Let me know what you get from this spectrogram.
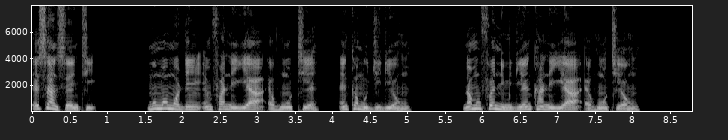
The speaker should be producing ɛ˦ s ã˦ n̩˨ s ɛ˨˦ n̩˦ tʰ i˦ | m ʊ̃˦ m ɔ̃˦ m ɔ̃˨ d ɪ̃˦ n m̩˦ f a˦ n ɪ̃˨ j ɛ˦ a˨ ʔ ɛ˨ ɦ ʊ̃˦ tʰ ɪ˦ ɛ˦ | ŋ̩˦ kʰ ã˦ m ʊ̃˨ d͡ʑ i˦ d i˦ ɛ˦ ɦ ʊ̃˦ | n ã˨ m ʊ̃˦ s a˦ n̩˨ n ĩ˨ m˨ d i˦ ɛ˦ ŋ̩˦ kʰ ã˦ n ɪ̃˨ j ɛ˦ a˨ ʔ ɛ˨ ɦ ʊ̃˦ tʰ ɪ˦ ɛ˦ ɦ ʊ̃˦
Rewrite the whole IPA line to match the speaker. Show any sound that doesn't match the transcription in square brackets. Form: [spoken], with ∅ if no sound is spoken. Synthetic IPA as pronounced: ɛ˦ s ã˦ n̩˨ s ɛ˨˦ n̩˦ tʰ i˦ | m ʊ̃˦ m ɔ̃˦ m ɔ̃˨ d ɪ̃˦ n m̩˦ f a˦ n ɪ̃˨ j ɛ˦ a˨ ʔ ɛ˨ ɦ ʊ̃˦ tʰ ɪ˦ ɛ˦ | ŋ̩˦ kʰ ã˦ m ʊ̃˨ d͡ʑ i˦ d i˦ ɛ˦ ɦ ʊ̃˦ | n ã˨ m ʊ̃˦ [f] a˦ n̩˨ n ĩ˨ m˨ d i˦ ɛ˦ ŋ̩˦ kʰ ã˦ n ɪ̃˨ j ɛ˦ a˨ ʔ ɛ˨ ɦ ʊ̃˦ tʰ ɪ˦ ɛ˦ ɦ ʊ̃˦

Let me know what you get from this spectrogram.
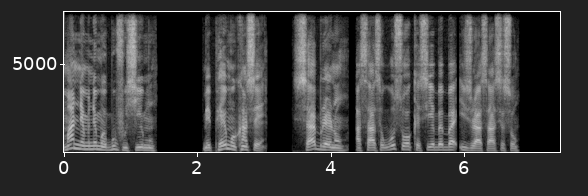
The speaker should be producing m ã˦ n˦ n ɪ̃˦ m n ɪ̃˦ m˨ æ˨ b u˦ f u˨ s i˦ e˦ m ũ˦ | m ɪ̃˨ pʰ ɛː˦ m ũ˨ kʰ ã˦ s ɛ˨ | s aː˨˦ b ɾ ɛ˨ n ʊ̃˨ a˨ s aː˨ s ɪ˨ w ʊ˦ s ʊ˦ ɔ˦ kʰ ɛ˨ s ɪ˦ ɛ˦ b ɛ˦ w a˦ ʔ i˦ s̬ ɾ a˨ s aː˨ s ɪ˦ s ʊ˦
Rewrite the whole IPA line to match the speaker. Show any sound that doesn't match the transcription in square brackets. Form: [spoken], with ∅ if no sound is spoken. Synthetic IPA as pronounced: m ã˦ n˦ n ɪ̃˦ m n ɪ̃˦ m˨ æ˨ b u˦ f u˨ s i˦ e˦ m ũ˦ | m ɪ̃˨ pʰ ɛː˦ m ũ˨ kʰ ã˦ s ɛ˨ | s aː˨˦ b ɾ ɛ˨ n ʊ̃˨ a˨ s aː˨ s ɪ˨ w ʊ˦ s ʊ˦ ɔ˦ kʰ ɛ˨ s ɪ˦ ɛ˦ b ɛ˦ [b] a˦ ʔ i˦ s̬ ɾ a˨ s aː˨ s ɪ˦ s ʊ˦

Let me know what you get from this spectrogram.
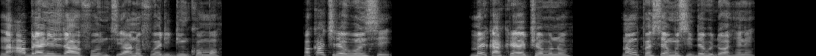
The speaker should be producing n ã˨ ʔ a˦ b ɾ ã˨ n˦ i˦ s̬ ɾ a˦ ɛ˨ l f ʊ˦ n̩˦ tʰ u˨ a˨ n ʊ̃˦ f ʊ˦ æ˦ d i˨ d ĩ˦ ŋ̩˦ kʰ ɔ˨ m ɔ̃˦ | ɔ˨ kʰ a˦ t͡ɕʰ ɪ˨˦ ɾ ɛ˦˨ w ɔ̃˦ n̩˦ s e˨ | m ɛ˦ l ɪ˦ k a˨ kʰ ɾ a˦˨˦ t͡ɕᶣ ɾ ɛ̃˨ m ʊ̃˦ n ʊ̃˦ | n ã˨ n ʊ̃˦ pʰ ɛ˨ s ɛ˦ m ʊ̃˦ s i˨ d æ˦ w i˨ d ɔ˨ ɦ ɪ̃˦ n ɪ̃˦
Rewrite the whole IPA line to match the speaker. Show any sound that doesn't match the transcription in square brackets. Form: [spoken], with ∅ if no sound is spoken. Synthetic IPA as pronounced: n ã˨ ʔ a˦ b ɾ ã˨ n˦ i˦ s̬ ɾ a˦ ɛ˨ l f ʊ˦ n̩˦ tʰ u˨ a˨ n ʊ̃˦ f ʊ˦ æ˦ d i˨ d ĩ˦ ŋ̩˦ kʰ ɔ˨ m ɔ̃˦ | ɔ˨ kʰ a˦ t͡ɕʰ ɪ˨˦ ɾ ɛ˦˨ w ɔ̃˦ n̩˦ s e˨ | m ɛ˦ [ɾ] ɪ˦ k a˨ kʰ ɾ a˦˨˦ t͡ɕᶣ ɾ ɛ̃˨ m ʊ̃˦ n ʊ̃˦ | n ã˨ [m] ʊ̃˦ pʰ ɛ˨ s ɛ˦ m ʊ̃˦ s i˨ d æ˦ w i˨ d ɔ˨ ɦ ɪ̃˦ n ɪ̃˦

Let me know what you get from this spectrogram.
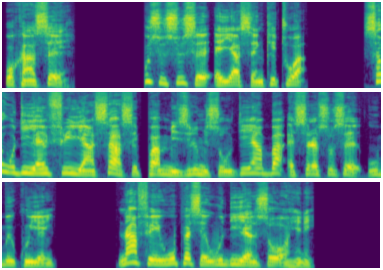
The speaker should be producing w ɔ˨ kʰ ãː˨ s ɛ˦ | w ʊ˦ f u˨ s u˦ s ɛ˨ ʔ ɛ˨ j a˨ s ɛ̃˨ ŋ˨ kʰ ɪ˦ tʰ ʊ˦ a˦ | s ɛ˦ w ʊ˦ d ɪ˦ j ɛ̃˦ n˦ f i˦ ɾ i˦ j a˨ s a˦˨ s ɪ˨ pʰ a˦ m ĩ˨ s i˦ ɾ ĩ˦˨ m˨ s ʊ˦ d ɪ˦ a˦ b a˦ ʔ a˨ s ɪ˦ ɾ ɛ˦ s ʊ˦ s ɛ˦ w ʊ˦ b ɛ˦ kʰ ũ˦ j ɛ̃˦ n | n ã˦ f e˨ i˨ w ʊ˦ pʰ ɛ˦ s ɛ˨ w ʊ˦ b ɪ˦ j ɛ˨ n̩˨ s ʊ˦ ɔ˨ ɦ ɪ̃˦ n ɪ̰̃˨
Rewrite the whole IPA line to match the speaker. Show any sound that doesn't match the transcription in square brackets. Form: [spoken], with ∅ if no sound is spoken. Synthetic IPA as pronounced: w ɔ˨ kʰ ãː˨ s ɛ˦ | w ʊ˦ [s] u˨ s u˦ s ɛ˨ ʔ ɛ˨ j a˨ s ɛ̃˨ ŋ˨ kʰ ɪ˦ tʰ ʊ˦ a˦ | s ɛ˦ w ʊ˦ d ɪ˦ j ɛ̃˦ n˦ f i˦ ɾ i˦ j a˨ s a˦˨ s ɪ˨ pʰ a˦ m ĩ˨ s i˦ ɾ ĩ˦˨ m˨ s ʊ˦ d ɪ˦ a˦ b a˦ ʔ [ɛ˨] s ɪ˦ ɾ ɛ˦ s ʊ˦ s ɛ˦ w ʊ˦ b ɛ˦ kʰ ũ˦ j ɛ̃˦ n | n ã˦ f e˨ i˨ w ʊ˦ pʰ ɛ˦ s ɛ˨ w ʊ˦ [d] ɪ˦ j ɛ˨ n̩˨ s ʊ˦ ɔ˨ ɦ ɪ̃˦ n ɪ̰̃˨

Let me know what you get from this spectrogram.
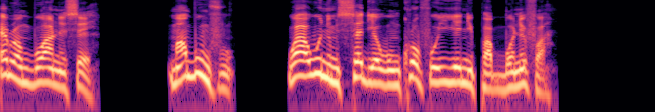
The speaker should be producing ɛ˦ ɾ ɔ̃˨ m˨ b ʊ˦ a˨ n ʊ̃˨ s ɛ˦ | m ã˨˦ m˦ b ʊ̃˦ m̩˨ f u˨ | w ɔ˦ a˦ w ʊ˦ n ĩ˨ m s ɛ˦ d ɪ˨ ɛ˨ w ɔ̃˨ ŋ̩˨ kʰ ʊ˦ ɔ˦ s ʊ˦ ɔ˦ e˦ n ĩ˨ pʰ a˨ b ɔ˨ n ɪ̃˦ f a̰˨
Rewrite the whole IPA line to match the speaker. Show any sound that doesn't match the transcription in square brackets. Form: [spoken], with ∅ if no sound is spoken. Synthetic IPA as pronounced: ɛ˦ ɾ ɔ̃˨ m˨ b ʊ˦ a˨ n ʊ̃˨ s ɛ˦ | m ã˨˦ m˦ b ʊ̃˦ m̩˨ f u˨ | w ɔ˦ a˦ w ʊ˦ n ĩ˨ m s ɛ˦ d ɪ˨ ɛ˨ w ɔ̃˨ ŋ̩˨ kʰ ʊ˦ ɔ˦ [f] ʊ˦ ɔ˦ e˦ n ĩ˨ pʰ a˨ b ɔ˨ n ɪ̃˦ f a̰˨

